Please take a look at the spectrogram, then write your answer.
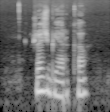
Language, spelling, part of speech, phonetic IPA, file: Polish, rzeźbiarka, noun, [ʒɛʑˈbʲjarka], LL-Q809 (pol)-rzeźbiarka.wav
